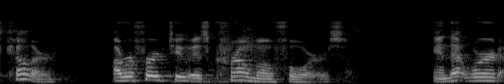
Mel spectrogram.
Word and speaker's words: chromophores: are referred to as chromophores. And that word, I'll spell it for you. I'm away from the board. But it's CHROMO. That's chromo. Phore. PHORE. And that literally means color carrier.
